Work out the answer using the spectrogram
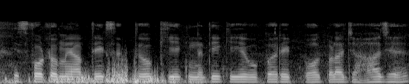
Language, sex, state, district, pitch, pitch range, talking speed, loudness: Hindi, male, Jharkhand, Sahebganj, 115 Hz, 110-120 Hz, 250 wpm, -21 LUFS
